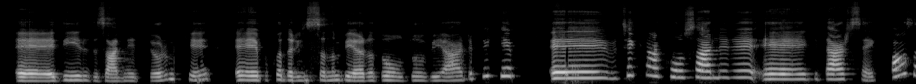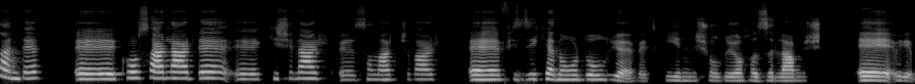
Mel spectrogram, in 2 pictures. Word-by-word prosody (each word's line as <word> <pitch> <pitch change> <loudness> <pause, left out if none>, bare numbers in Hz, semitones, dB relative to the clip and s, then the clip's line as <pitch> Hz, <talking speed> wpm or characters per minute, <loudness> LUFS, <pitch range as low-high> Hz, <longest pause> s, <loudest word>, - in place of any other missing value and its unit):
eee, 165 -1 +4
değildi 195 -3 -4
zannediyorum 170 +5 -4
ki, 235 -1 -8 0.2
eee, 200 0 +2
bu 195 - -22
kadar 195 -3 -4
insanın 190 +2 -8
bir 190 -2 -1
arada 180 +2 -3
olduğu 185 -1 -6
bir 180 - -6
yerde. 190 +6 -5
Peki, 390 0 -4 0.3
eee, 290 0 +5
tekrar 415 0 -4
konserlere, 320 -2 0
eee, 240 0 +2
gidersek, 240 -5 -1
bazen 360 - +2
de, 285 +1 -2 0.3
eee, 245 0 +4
konserlerde, 290 0 +4
eee, 240 0 -5
kişiler, 275 +1 0
eee, 210 +1 -11
sanatçılar, 230 +1 -4 0.3
eee, 220 0 +4
fiziken 235 +1 -3
orada 220 0 -2
oluyor; 220 -4 -1
evet, 150 +3 -9
giyinmiş 180 0 -8
oluyor, 175 0 -4
hazırlanmış, 175 0 -3 0.4
eee, 185 -3 +4
225 Hz, 120 wpm, -25 LUFS, 185-280 Hz, 0.4 s, eee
